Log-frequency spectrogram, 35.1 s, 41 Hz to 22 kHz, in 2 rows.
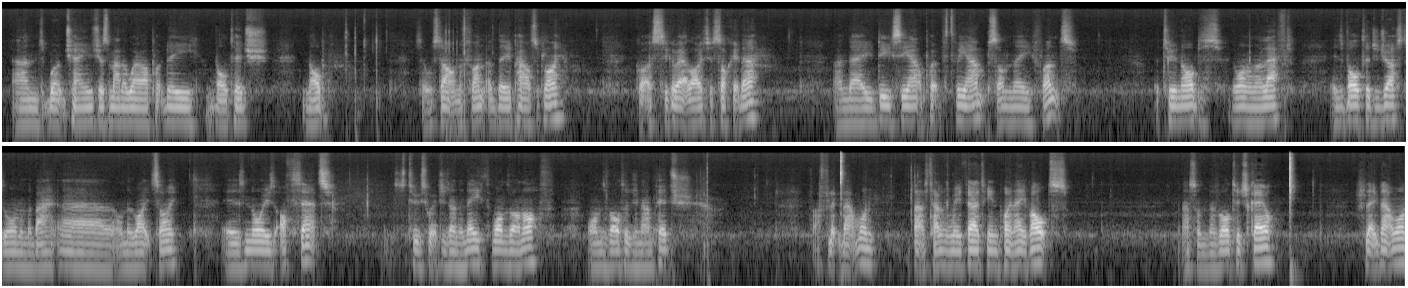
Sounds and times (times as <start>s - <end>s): Speech: 0.1s - 4.2s, 5.2s - 7.1s, 7.9s - 9.6s, 10.4s - 13.5s, 14.4s - 21.8s, 22.4s - 26.4s, 27.7s - 31.0s, 32.3s - 33.6s, 34.5s - 35.0s.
